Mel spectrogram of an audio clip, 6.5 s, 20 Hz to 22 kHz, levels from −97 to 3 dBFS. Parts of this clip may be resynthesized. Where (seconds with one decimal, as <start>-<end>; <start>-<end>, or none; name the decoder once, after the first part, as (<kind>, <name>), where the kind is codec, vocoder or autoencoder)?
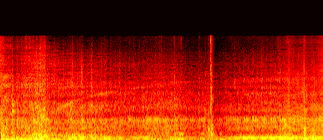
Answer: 5.7-6.5 (vocoder, WaveNeXt)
